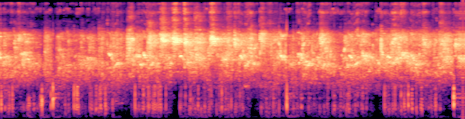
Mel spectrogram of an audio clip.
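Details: Many budgies warble at once, a busy stream of scratchy, twittering notes and bright chirps layered without pause.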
